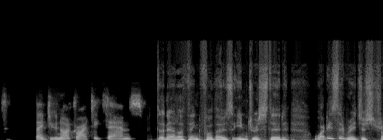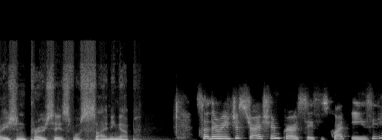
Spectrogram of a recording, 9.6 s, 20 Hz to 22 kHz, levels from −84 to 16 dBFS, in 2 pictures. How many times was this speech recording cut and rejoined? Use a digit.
1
